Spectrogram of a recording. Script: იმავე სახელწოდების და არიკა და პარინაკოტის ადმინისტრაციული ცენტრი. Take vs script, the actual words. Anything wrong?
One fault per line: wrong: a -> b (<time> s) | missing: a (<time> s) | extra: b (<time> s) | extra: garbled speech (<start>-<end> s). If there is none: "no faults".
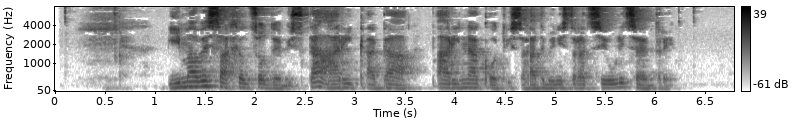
no faults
